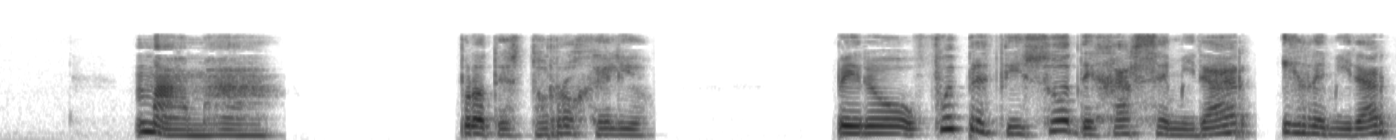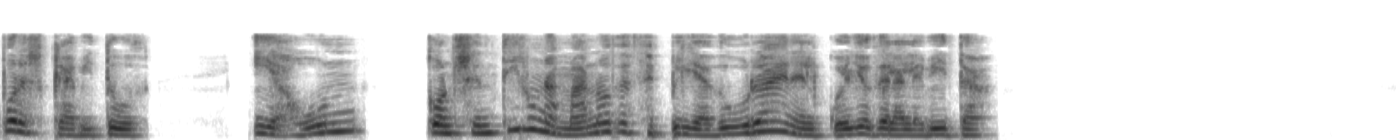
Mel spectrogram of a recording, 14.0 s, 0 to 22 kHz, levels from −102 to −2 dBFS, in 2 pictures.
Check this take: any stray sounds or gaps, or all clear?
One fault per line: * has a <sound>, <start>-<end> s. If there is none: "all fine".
all fine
